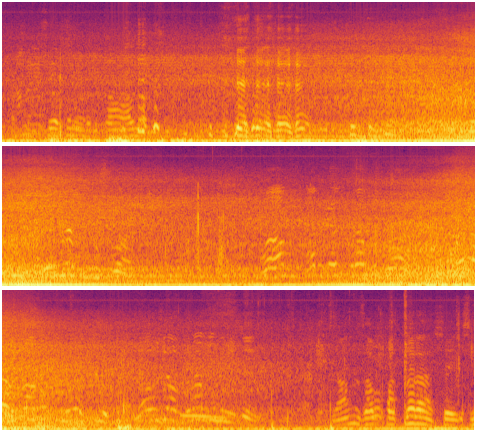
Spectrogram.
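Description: Two cars passing by on the road, each swelling up and fading away, the first about five seconds in and the second about nine seconds in, over wind rumble on the microphone.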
